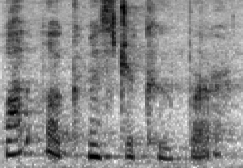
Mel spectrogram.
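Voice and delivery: hushed, mock-innocent delivery; retold challenge. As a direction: drop right down to a near-whisper for the retold comeback. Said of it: "And I'm like".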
